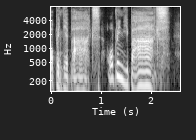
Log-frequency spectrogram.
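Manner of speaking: tiny, slow little demon voice. Speaker acts out the voice inside him, in a little demon voice. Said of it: "the little demon voice in me goes".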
